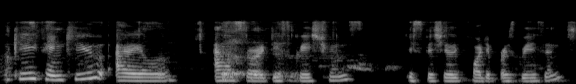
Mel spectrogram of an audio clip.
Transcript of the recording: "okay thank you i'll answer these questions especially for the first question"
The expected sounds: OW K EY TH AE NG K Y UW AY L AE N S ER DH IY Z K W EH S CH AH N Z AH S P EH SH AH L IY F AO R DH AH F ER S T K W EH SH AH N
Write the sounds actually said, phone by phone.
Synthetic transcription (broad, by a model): OW K EY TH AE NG K Y UW AY L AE S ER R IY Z K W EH S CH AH N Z AH S P EH SH AH L IY F AO R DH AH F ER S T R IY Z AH N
